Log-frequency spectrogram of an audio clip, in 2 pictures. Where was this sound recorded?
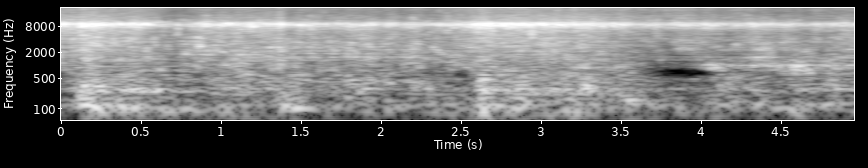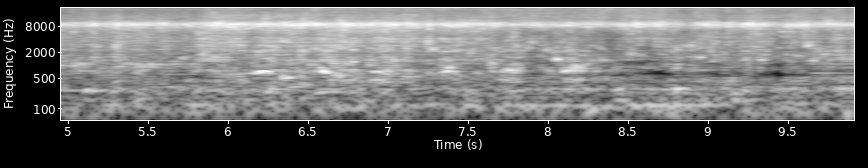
in a kitchen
